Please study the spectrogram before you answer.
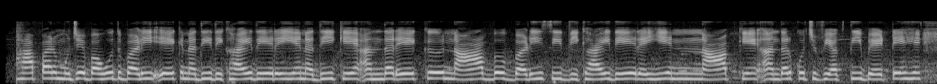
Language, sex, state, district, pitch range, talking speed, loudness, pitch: Hindi, female, Chhattisgarh, Jashpur, 245-270 Hz, 185 wpm, -17 LUFS, 260 Hz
